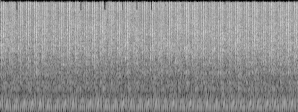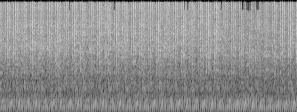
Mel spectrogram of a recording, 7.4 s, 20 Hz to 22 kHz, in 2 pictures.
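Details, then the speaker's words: 1991 Eagle Talon TSI AWD at its first startup after a new fuel pump: loud, raspy engine from an open header holding a fast, steady beat with no misses; running clean. "that's the first startup first time it's ever been running I'm really happy"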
